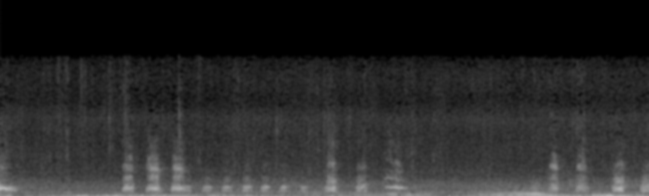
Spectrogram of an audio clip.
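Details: Bees in Central Illinois swarm a feeding tray, stocking up for winter; a dense, low humming buzz fills the recording while farm geese and ducks honk in quick, irregular series behind it.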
